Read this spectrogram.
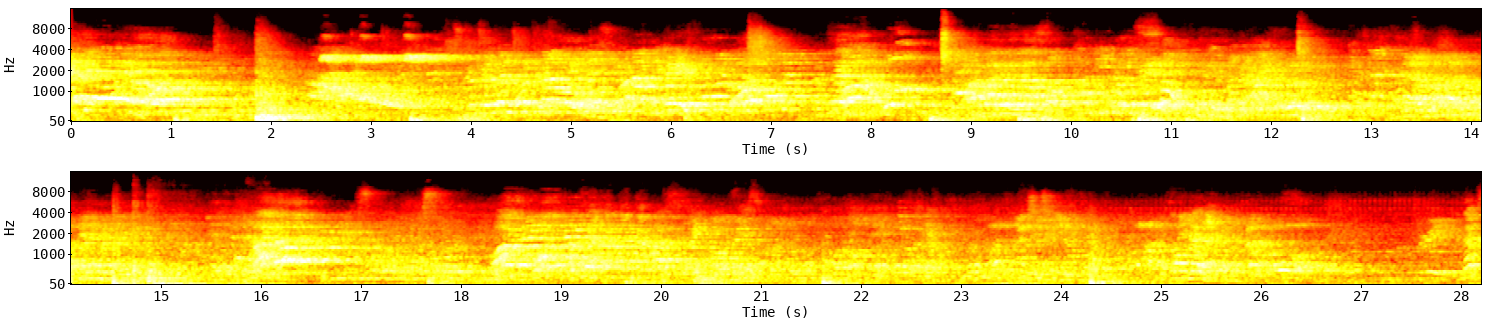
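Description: Young players shout and call out to one another in a large echoing indoor hall.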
